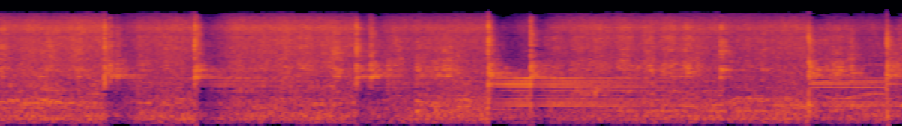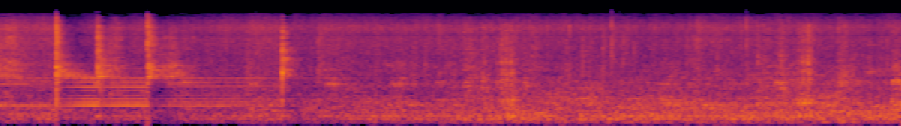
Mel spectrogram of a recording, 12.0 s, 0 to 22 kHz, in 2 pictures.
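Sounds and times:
metal spatula scraping a wok: 0.0s - 9.6s
food sizzling: 0.0s - 12.0s
sharp metal clanks: 4.8s - 8.1s.

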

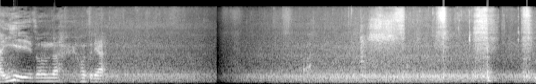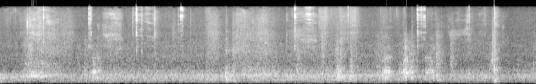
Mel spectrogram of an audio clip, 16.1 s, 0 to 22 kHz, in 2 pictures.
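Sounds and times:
steady rush of background noise: 0.0s - 16.0s
utensils and dishes clicking: 6.5s - 11.0s, 12.3s - 15.2s.

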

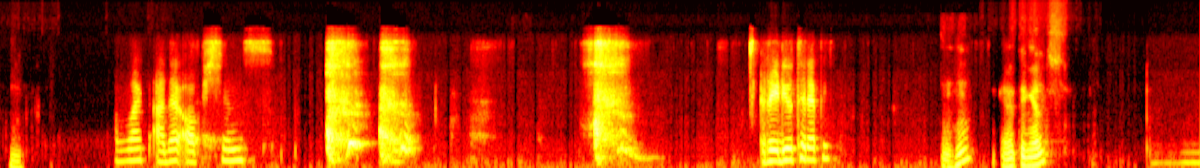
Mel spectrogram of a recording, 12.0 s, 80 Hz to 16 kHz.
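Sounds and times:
person coughing: 3.3s - 4.2s, 5.9s - 6.5s.

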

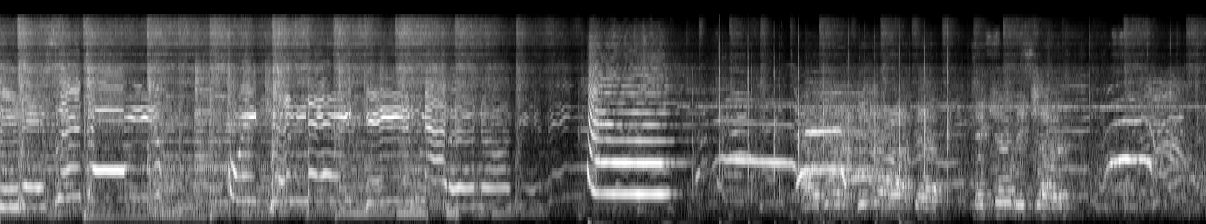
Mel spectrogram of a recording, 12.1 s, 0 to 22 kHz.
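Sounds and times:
air horn blast: 5.8s - 7.0s.

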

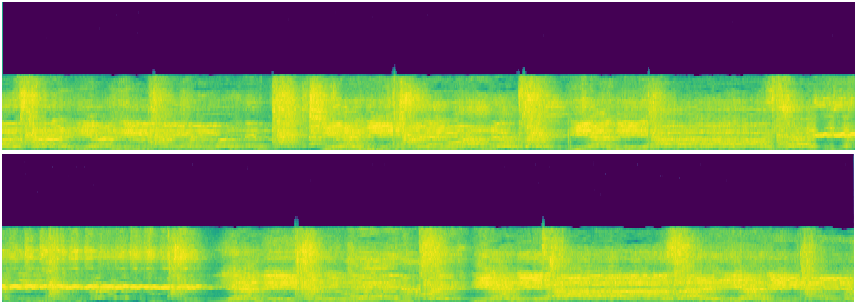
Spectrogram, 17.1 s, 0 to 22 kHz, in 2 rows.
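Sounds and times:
hand clapping: 0.0s - 0.6s, 1.4s - 1.8s, 2.7s - 10.6s, 11.4s - 13.1s, 13.8s - 14.3s, 15.1s - 17.0s
group of people singing: 0.0s - 17.0s.

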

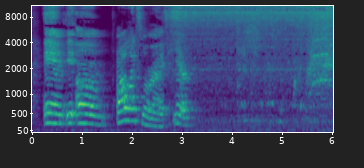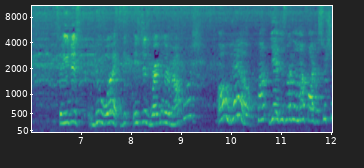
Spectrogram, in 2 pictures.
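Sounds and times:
faint running water at sink: 2.6s - 12.0s.

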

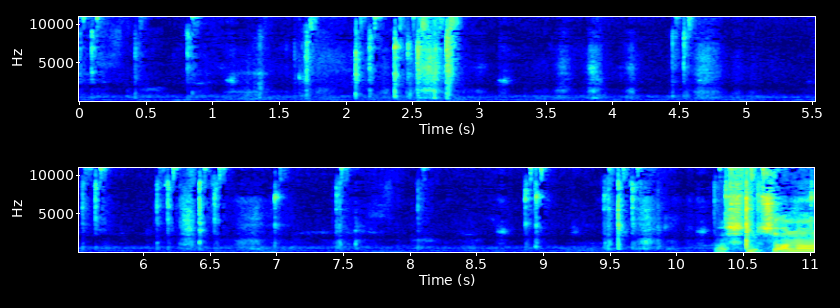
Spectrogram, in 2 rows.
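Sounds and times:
computer keys clicking: 1.6s - 2.9s, 5.5s - 8.2s, 8.8s - 10.8s.

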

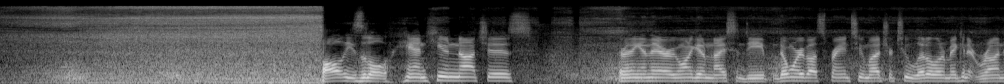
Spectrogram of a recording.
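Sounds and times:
spray can hissing: 0.0s - 3.3s, 5.5s - 10.0s.

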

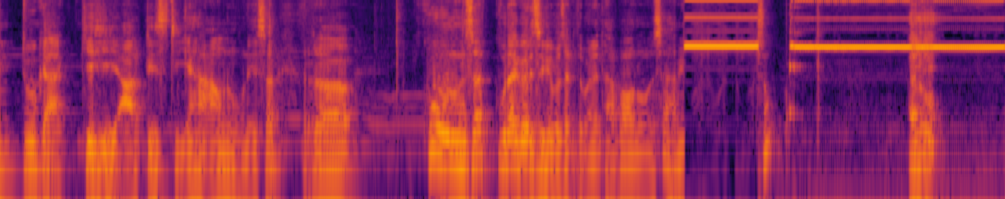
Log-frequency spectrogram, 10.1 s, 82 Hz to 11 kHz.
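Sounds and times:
high-pitched telephone beep: 6.8s - 10.0s.

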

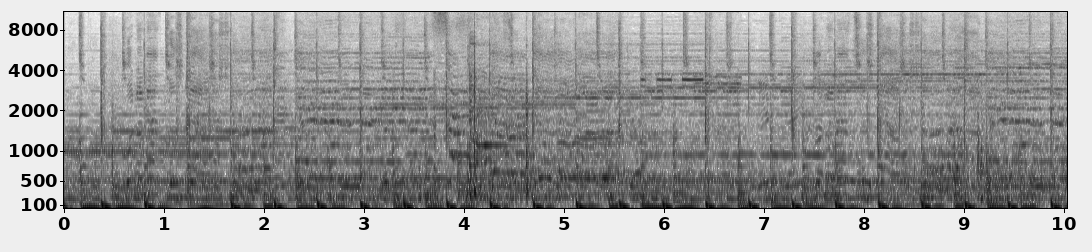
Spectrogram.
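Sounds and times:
background music with steady beat: 0.0s - 10.0s
skateboard rolling on pavement: 2.2s - 10.0s
skateboard clack: 3.6s - 5.2s.

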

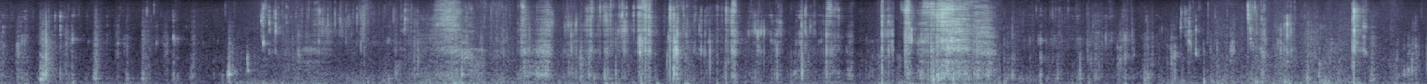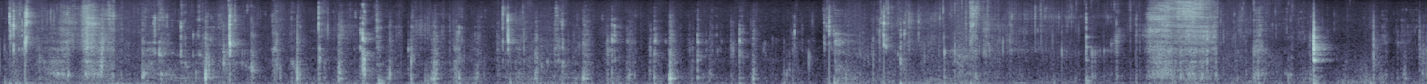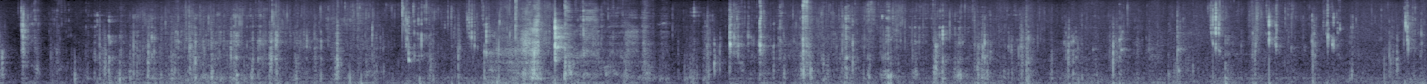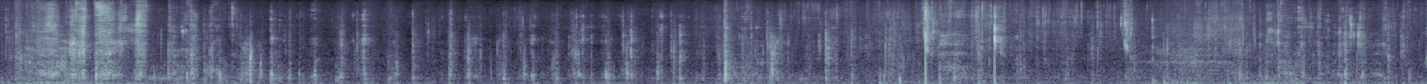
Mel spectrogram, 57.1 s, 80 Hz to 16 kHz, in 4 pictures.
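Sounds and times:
chewing: 0.0s - 57.0s.

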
